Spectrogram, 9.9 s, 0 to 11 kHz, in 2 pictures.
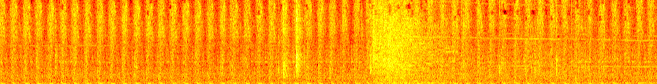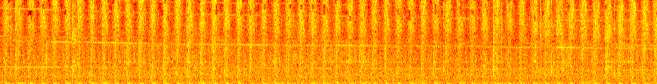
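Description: Helicopter in GTA 5 Online, a loud, continuous rhythmic rotor chop throughout, with a short burst of gunfire near the start.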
